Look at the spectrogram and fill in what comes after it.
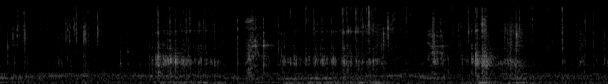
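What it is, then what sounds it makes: Dry soap bar shaved with a blade. A utility knife blade shaves flakes off the edge of an oval, solid, dry pale green soap bar held in a hand. The clip is full of soft, dry scraping and crisp crackling bursts, bright and papery, with a few louder shaves rising over a quiet background.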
